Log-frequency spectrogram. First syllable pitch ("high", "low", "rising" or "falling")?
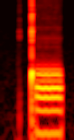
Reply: high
